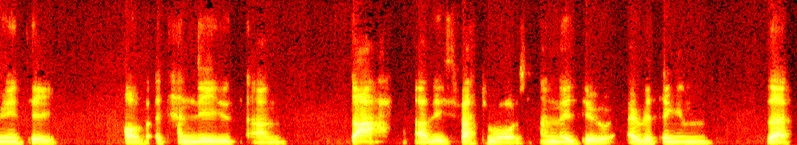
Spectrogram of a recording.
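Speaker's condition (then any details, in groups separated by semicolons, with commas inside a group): Cerebral palsy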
